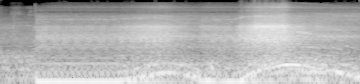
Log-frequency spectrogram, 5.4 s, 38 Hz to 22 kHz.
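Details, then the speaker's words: 2006 Ford 6.0L diesel pickup after replacing oil-leaking injection pressure stems and dummy plugs on both manifolds with upgraded seals: diesel clatter settles into a steady, even run after starting, no misses or stumbling; running well before highway test drive. "sounds like it's running well we're going to let it run here for a little bit before I take it out make sure she's running nice and strong"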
